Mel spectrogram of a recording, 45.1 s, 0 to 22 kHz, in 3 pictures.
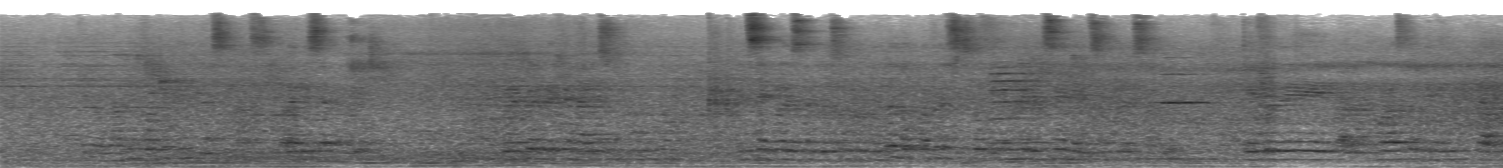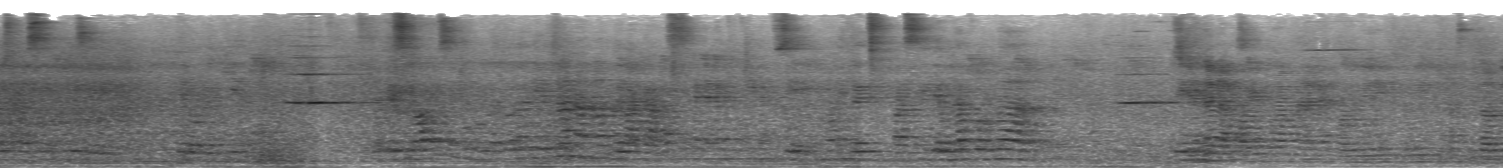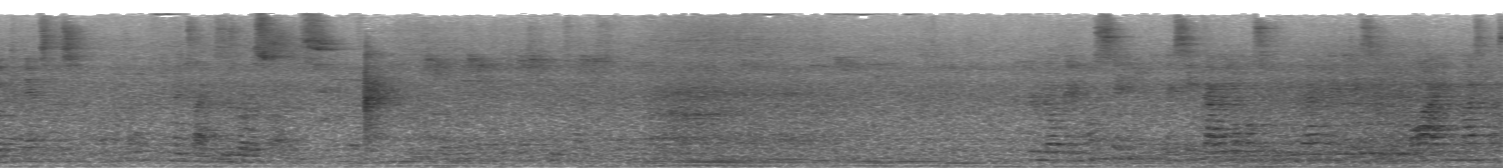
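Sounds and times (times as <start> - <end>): people talking: 0.0 - 39.3, 40.0 - 45.0
road traffic rumble: 0.0 - 45.0
high-pitched squeal: 9.7 - 12.6, 17.7 - 19.0, 26.0 - 27.5.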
